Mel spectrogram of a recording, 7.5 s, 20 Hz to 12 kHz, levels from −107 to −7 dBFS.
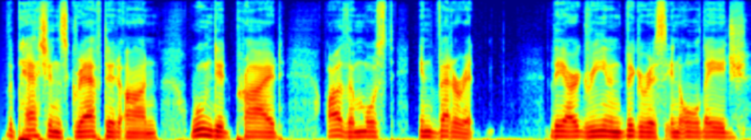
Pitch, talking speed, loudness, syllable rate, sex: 115 Hz, 145 wpm, -17 LUFS, 5.4 syllables/s, male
